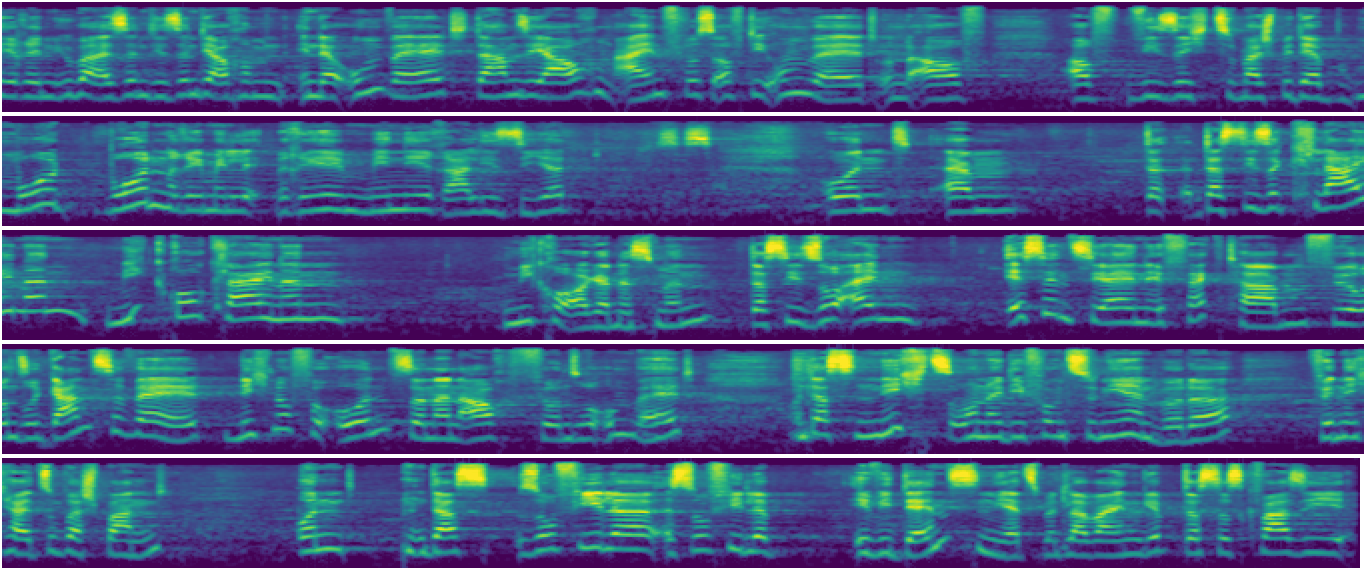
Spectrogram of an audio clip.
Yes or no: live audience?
yes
